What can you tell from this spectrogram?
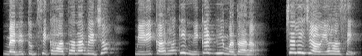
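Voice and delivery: high, indignant goddess voice; jealous scolding. Acted. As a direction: order your rival away. Acted quarrel, jealous Radha scolds rival.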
